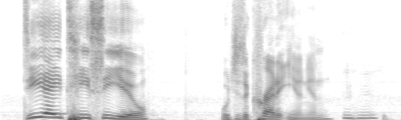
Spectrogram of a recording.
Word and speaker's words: DATCU: sponsor and that is TCU say it correctly d-a-t-c-u which is a credit union will be what's it stand for um I need to look this up what is TTC using Denton Area Teachers Credit Union d-a-t-c-u will be the new title sponsor of North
